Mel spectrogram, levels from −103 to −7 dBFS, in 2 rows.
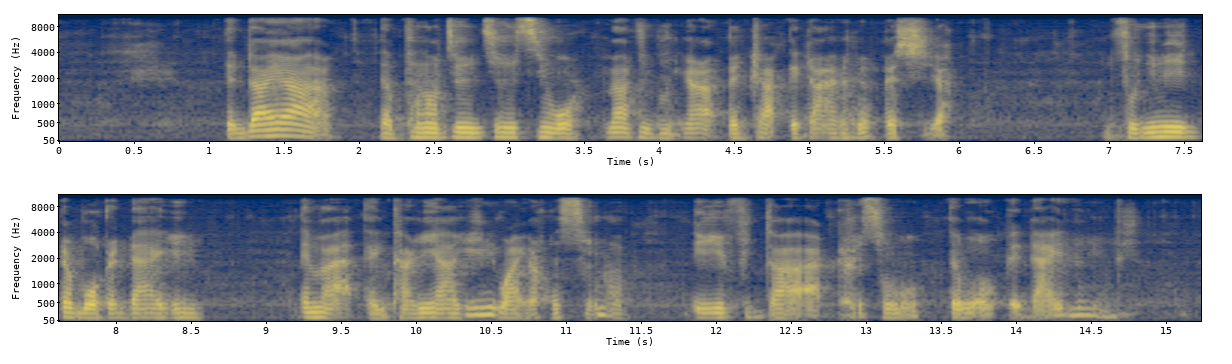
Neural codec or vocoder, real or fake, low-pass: autoencoder, 22.05 kHz, a latent of 192 numbers a frame, VITS, trained on one speaker; fake; 9.9 kHz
